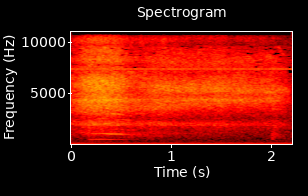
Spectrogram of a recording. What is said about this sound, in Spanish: pero vamos a inspirar como inspiran los bebés, hasta llenar la panza de aire, porque los bebés inspiran la vida plena.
